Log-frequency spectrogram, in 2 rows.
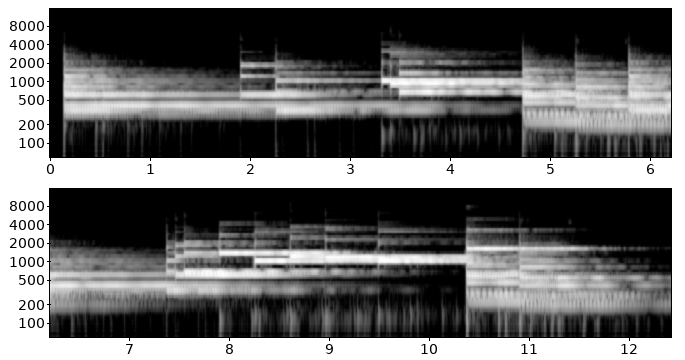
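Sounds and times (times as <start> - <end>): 
groovy Rhodes electric piano: 0.2 - 12.4.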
